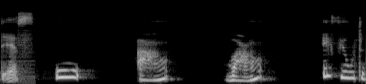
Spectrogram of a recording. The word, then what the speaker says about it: Wang: pronounced as Ang, and the character Wang follows the second tone, so it is pronounced as Wu, Ang, Wang. If you would like to, you can follow me. Wu, Ang, Wang, Wu, Ang, Wang.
